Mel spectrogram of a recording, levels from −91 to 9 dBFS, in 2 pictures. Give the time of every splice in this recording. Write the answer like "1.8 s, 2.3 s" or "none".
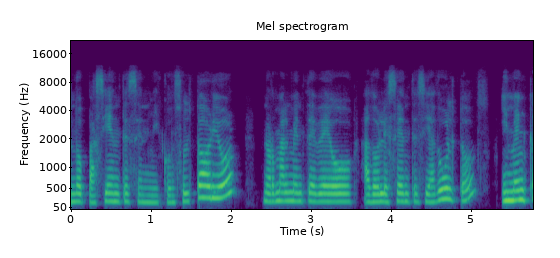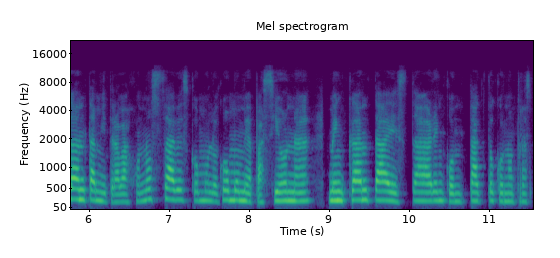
2.2 s, 3.6 s, 5.3 s, 7.6 s, 8.9 s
